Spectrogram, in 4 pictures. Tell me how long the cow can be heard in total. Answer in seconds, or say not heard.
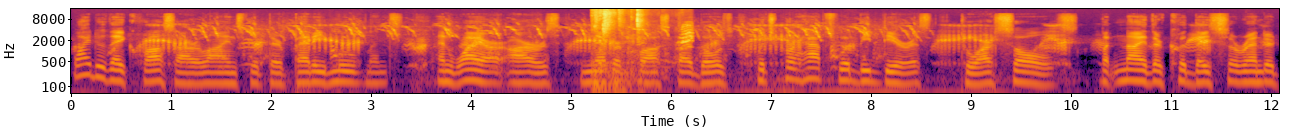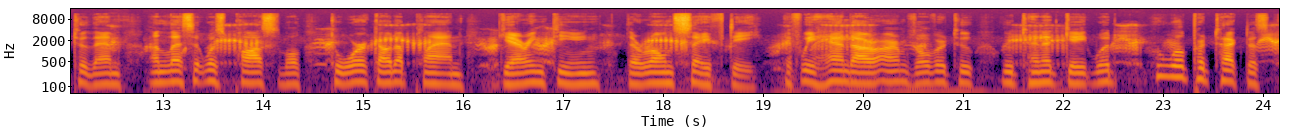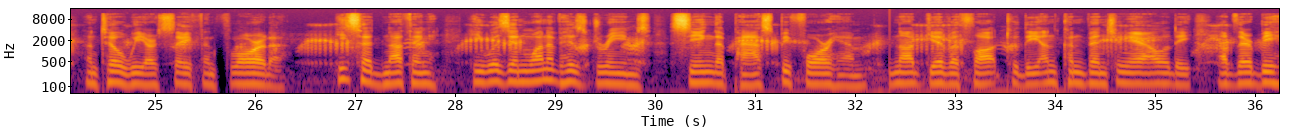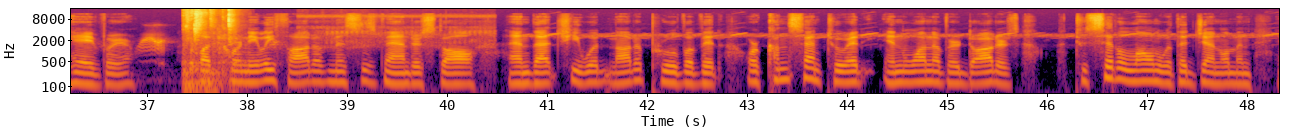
not heard.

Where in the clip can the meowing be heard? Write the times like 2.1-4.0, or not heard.
5.2-6.2, 37.4-38.0.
